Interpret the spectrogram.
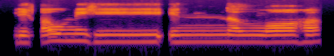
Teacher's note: کیونکہ آگے ان اللہ، آگے حمزہ سے، ان کا حمزے کی وجہ سے، تو لِقَوْمِهِ کو دو الف لمبا کریں گے، لِقَوْمِهِ ان اللہ، ان نون چھت پہ پہلے غنہ ہو جائے گا، اس کے بعد لفظ جلالہ کو موٹا کریں گے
